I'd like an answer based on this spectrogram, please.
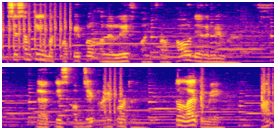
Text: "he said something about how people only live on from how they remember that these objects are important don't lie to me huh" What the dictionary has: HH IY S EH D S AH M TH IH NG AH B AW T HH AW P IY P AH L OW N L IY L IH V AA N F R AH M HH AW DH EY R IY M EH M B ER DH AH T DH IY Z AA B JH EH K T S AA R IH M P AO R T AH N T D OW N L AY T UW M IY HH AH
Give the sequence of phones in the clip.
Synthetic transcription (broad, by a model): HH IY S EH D S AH M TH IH NG AH B AW T HH AW P IY P AH L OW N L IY L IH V AA N F R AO M HH AW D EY R IY M EH M B ER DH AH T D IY S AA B JH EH K T AA R IH M P AO R T AH N T D OW N L AY T UW M IY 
